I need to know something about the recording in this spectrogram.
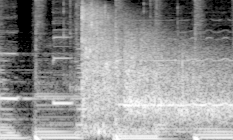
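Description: Background music with a steady bass beat, and a single shotgun shot a little under a second in, the loudest sound, with a long fading tail.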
